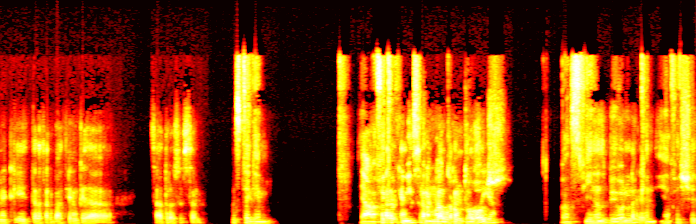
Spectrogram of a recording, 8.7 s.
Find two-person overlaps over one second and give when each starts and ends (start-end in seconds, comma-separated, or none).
4.8-6.2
